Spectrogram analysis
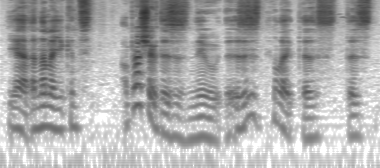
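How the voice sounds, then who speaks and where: A man's voice: mid-range voice, very animated, fast, a little hiss or hum. A man reacting to game footage in casual chat, hesitant, with many fillers and restarts.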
